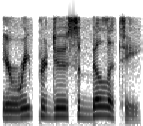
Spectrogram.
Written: irreproducibility

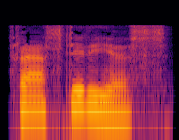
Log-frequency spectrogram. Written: fastidiousness

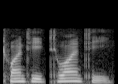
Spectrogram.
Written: twenty-twenty

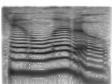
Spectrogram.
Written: Canaletto

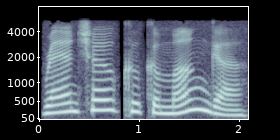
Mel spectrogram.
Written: Rancho Cucamonga

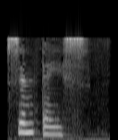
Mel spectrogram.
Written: synthase

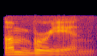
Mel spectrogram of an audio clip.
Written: Umbrian

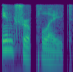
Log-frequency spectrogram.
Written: intraplate

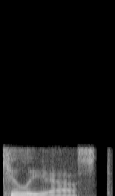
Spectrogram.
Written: chiliast

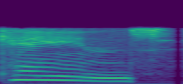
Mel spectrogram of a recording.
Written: Keynes

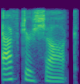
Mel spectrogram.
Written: aftershock

